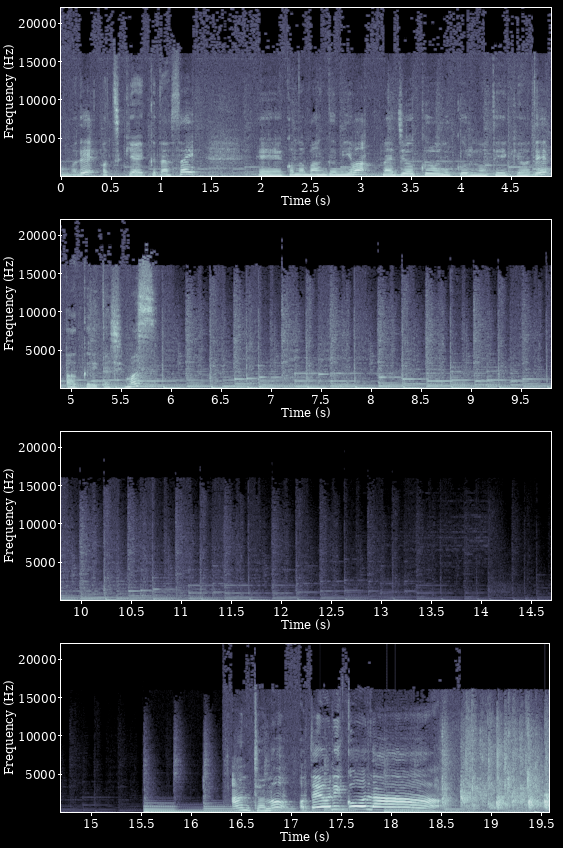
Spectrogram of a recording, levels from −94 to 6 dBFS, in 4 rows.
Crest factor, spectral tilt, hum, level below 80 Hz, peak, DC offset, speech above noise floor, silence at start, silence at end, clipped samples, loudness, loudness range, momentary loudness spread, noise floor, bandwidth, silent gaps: 18 dB; -4 dB/octave; none; -30 dBFS; 0 dBFS; under 0.1%; 46 dB; 0 s; 0 s; under 0.1%; -17 LUFS; 19 LU; 18 LU; -61 dBFS; over 20 kHz; none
